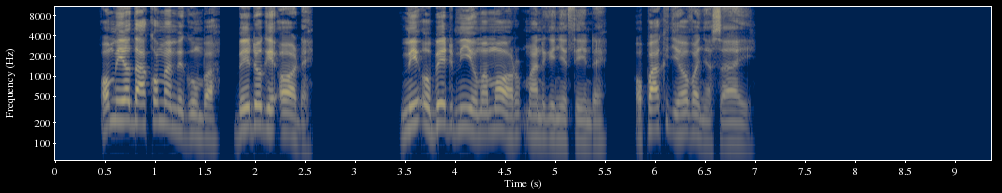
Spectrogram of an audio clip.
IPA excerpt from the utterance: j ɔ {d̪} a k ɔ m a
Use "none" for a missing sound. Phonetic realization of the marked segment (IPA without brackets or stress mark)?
d̪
